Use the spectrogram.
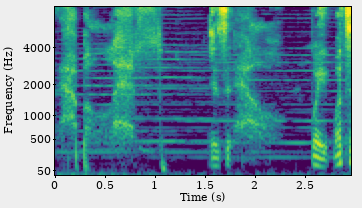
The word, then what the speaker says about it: aboleth: We have a aberrant on our tails. It's pronounced aboleth.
